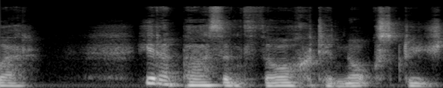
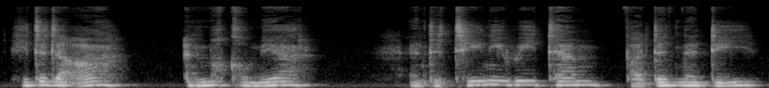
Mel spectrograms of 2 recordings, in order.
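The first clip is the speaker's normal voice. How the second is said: lightly voiced storybook reading in Doric; story narration; 4 semitones higher than usual. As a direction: tell the ending warmly, slowing at the close.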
